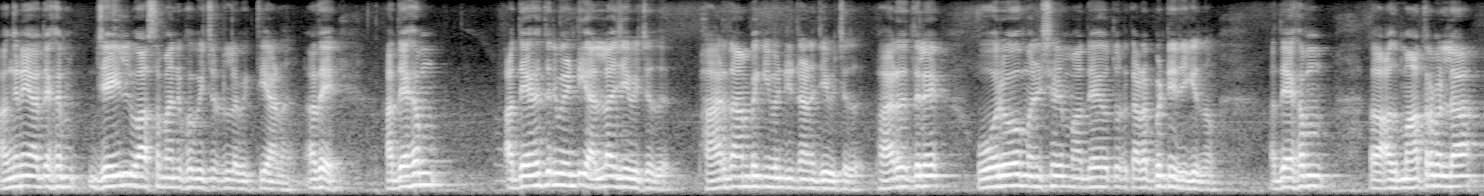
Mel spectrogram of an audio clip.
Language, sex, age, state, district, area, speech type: Malayalam, male, 60+, Kerala, Ernakulam, rural, spontaneous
